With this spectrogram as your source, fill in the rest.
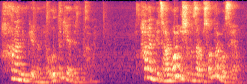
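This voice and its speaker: Speaking fast with big pitch swings, an older woman with a slightly high, a little mellow voice and a Gyeongsang Korean accent delivers a humorous storytelling sermon as a prayer house director. She chats with and quizzes the church sanctuary congregation, captured on a distant mic in an echoey hall with poor quality.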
